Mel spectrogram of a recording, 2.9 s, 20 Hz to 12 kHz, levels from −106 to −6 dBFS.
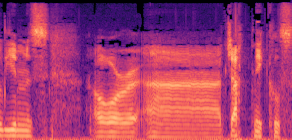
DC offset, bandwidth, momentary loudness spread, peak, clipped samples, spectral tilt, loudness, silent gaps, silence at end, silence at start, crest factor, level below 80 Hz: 0.9%; 11.5 kHz; 6 LU; 0 dBFS; under 0.1%; -3 dB/octave; -21 LUFS; none; 0 s; 0 s; 22 dB; -44 dBFS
